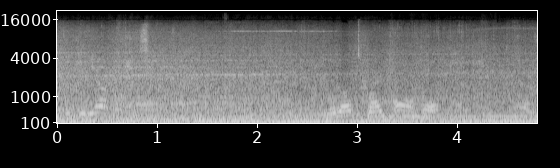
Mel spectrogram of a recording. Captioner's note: onlookers chattering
